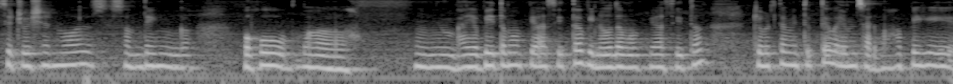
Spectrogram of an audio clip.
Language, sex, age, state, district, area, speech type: Sanskrit, female, 18-30, Karnataka, Dharwad, urban, spontaneous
